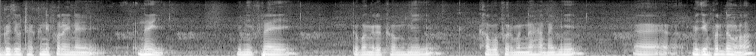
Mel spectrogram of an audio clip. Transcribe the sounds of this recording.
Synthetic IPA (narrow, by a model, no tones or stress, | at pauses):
ɡɯzɯwtʰakʰɯnipʰɔɾajnajnɯj | binipʰɾaj | ɡ̥ɯbaŋɾɯkʰɯmni | kʰabɔpʰɯɾmɯnːaɦanajni | mizɯŋpʰɔɾ̚dɔŋɔ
